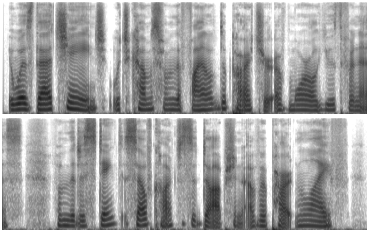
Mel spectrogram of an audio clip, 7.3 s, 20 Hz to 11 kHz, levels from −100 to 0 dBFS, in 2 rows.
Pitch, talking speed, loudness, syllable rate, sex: 155 Hz, 190 wpm, -21 LUFS, 5.6 syllables/s, female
